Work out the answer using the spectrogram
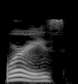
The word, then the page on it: worries: British English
